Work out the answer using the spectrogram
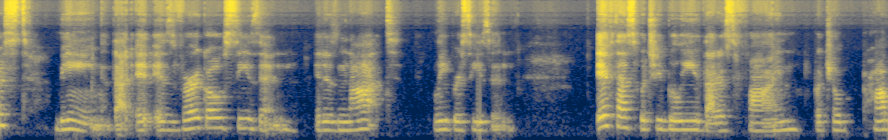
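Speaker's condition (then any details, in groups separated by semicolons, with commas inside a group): No condition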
